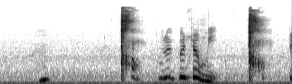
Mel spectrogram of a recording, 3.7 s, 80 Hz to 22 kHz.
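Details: Newborn baby, 12 days after birth, hiccuping and sneezing after staring blankly: two brief, sharp sneezes with small soft vocal sounds between them and a faint steady room hum.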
